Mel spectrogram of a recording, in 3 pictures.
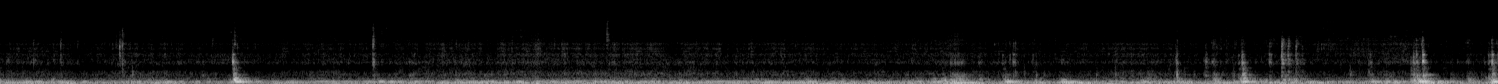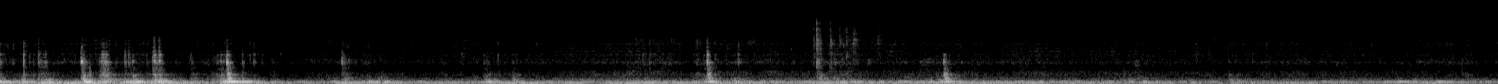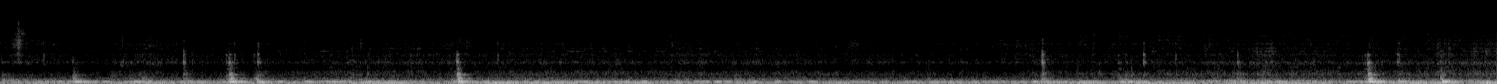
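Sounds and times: boat engine humming: 0.0s - 44.9s.

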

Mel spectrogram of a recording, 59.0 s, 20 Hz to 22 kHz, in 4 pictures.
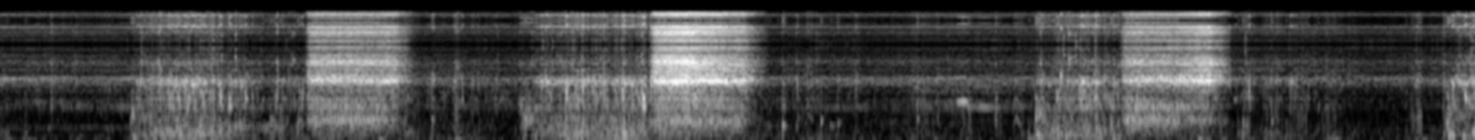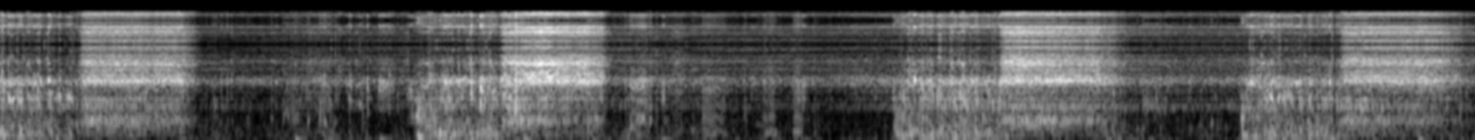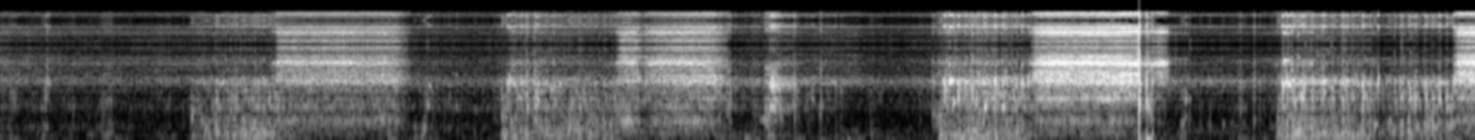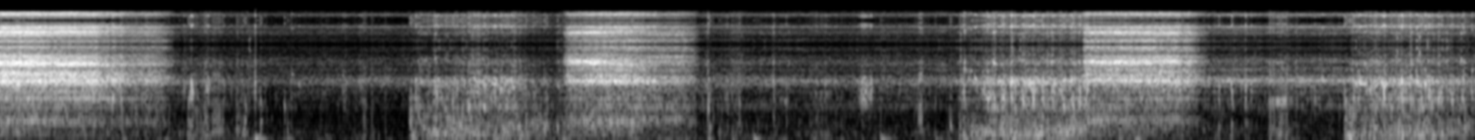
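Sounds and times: diver exhaling bubbles underwater: 1.3s - 4.2s, 5.2s - 8.3s, 10.2s - 13.1s, 14.4s - 17.0s, 17.6s - 23.0s, 23.6s - 29.5s, 31.4s - 32.7s, 33.3s - 37.7s, 38.8s - 41.4s, 42.2s - 47.0s, 48.3s - 51.2s, 53.7s - 56.3s, 56.9s - 59.0s.

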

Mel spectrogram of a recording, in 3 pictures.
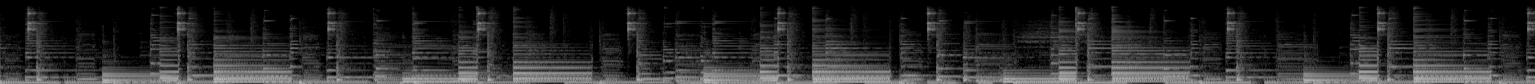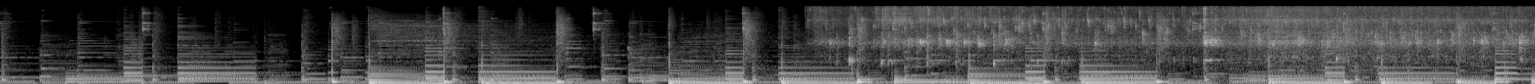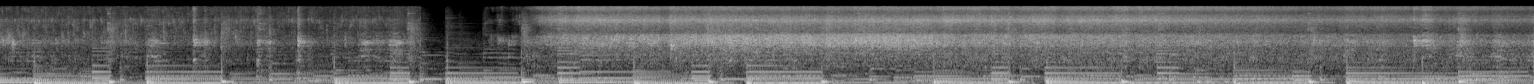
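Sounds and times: background music: 0.0s - 46.0s
loud steady sizzle of paste frying: 23.4s - 35.0s, 35.6s - 46.0s
shallots sizzling in hot oil: 23.4s - 35.0s, 35.6s - 46.0s
metal spatula stirring in wok: 27.1s - 34.8s.

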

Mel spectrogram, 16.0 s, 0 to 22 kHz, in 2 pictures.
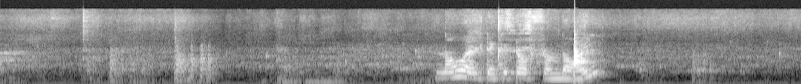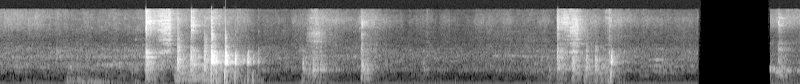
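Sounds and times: oil sizzling: 0.0s - 15.0s
metal skimmer scraping a wok: 8.7s - 10.4s, 13.5s - 14.2s.

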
